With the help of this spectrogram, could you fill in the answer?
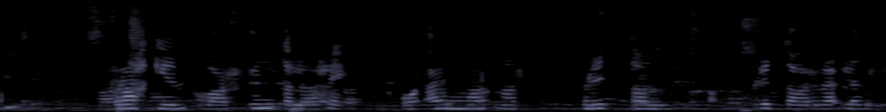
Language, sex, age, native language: Icelandic, male, 11, Icelandic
